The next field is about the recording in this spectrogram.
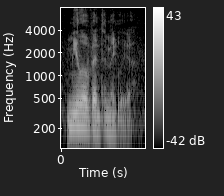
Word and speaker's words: Ventimiglia: Milo Ventimiglia. – How do you say it? – Milo Ventimiglia. – Ventimiglia. – Yeah, you added an extra syllable.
